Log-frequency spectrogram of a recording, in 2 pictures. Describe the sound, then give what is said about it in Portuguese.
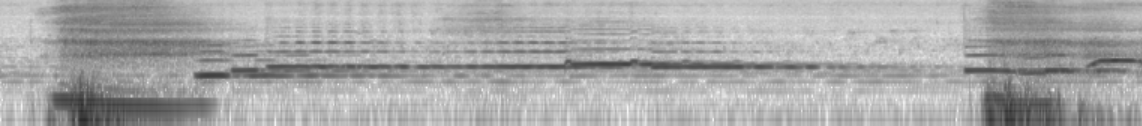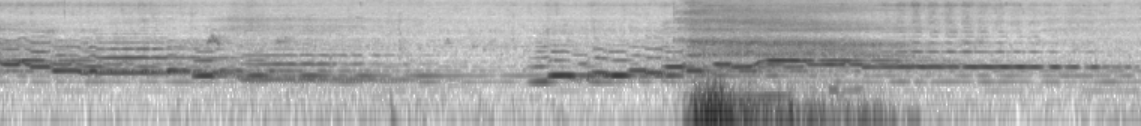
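Deep, slow breaths from a morning breathing exercise: three long, airy inhalations spaced roughly eight seconds apart, rising above a soft, sustained melodic music bed. “Vamos, todos juntos, sete vezes para o dia começar feliz. Inspira. Profundo, suave.”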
